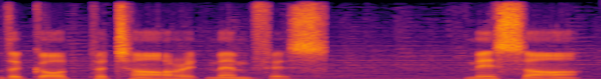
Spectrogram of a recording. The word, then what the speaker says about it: مصر: Misr, Arabic pronunciation, is the classical Quranic Arabic and modern official name of Egypt, while Masr is the local pronunciation in Egyptian Arabic.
